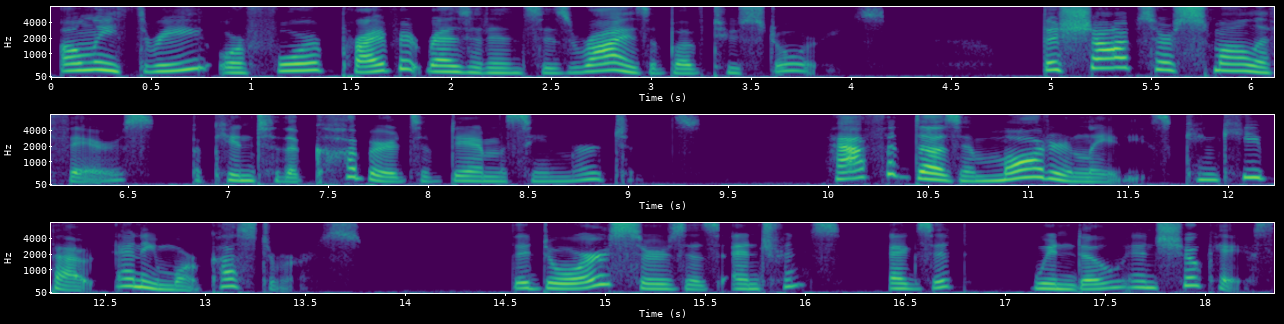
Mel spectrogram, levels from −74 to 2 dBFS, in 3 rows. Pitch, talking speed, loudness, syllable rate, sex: 245 Hz, 135 wpm, -21 LUFS, 4.7 syllables/s, female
